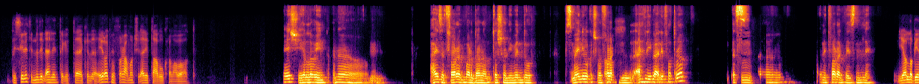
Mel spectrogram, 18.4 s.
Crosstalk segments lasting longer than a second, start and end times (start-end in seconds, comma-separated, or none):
none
